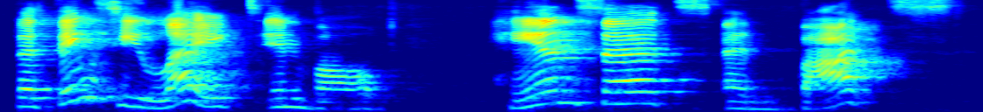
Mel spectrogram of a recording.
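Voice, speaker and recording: A woman's voice: medium pitch, sharp tone. A woman reading a children's story aloud in a dramatic, playful way, with chatty asides to her listeners. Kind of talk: expressive picture-book reading with chatty asides. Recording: roomy, echoing sound.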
